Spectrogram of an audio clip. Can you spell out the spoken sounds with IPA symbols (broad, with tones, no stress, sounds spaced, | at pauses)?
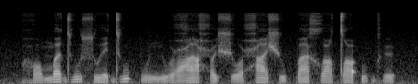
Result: ɦ ɔ˩˧˩ m ɐ˧˥˧ dʱ u˧˥˧ sʷ ɨ˩˧˩ e̯ dʱ u˧˥˧ p u˩˧˩ n u˩˧˩ ʕ a˧˥ ħ ʏ˩˧˩ ʃ o˩˧˩ ħ a˧˥˧ ʃ u˩˧˩ p a˧˥ x o˧˥˧ tˤ o˧˥˧ ʔ u˧˥ ɡʱ ʏ˧˥˧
